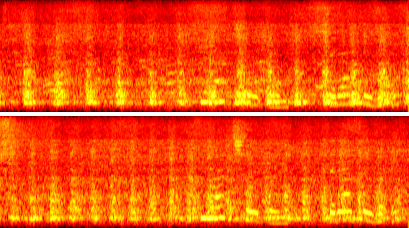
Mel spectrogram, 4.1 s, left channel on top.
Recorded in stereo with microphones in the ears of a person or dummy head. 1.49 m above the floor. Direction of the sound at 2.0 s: 40° right (ahead or behind).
